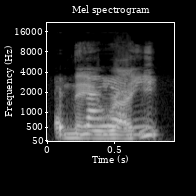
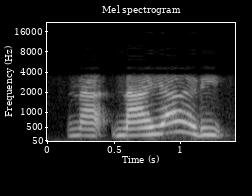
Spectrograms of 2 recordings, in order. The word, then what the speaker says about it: Nayarit: Is that Nayarit? Nayarit.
